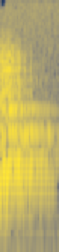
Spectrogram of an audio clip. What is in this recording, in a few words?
blurp, drums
